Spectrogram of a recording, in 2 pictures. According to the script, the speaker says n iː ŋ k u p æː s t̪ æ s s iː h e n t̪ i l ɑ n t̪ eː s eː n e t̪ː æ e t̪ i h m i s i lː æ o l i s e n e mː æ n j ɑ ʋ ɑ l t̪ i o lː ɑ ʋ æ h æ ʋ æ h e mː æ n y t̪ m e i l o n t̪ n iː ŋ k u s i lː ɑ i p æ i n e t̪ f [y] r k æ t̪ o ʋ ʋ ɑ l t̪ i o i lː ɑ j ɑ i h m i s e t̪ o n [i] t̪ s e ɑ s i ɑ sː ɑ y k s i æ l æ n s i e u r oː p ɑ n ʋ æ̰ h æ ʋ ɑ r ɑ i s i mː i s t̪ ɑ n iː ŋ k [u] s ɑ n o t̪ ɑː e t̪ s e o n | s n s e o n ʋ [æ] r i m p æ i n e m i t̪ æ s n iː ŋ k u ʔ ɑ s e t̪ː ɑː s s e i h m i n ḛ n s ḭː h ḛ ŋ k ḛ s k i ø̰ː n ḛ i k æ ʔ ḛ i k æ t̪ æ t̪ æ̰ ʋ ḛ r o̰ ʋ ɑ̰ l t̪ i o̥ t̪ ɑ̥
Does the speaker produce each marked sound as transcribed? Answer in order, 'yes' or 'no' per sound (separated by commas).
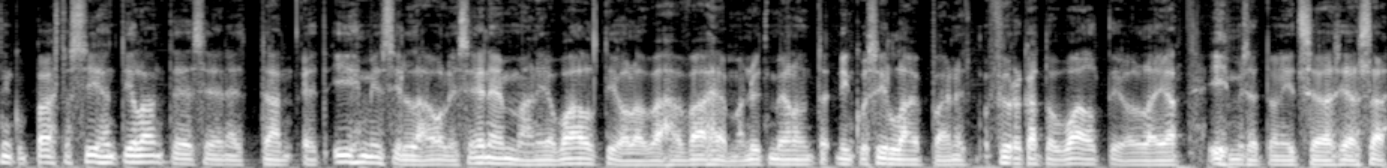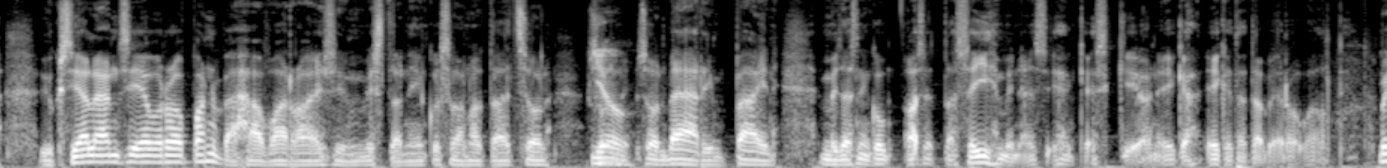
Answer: yes, yes, yes, no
